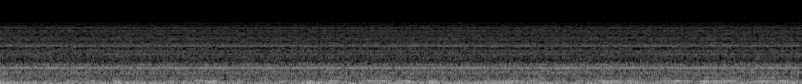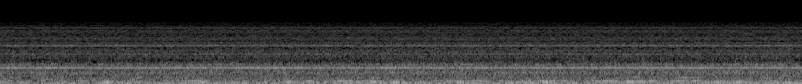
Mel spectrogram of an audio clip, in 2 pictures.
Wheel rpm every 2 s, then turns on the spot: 0, 0, 0, 0, 0, 0, 0, 0.
none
